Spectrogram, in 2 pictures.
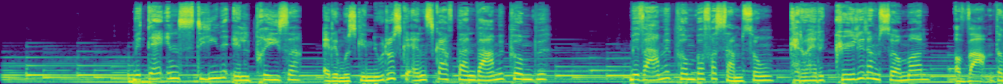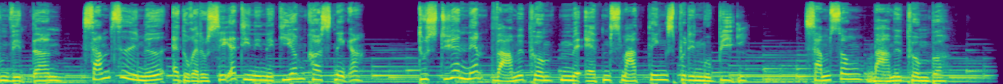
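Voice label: Danish corporate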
